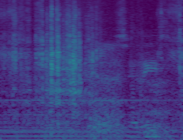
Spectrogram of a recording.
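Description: Faint rustle and soft crackle of thin Bible pages being turned, a few light crackles over quiet room tone.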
